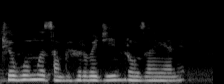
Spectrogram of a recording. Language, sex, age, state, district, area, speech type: Bodo, female, 18-30, Assam, Chirang, urban, spontaneous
